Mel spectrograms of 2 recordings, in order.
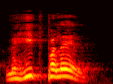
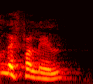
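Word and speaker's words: Lehitpalel (להתפלל): Lehitpalel. It's hitpael. It's passive. – Reflexive. – It's not lefalel. It's lehitpalel. In other words, if you really want to translate that concept, I'm going to activate myself into prayer.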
